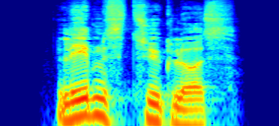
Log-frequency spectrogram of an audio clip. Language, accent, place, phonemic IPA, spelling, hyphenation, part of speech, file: German, Germany, Berlin, /ˈleːbn̩sˌt͡syːklʊs/, Lebenszyklus, Le‧bens‧zy‧k‧lus, noun, De-Lebenszyklus.ogg
- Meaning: life cycle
